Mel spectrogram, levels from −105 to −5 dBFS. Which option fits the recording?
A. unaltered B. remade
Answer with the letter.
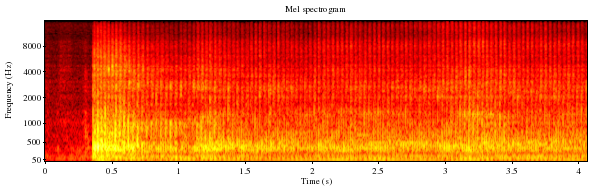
B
